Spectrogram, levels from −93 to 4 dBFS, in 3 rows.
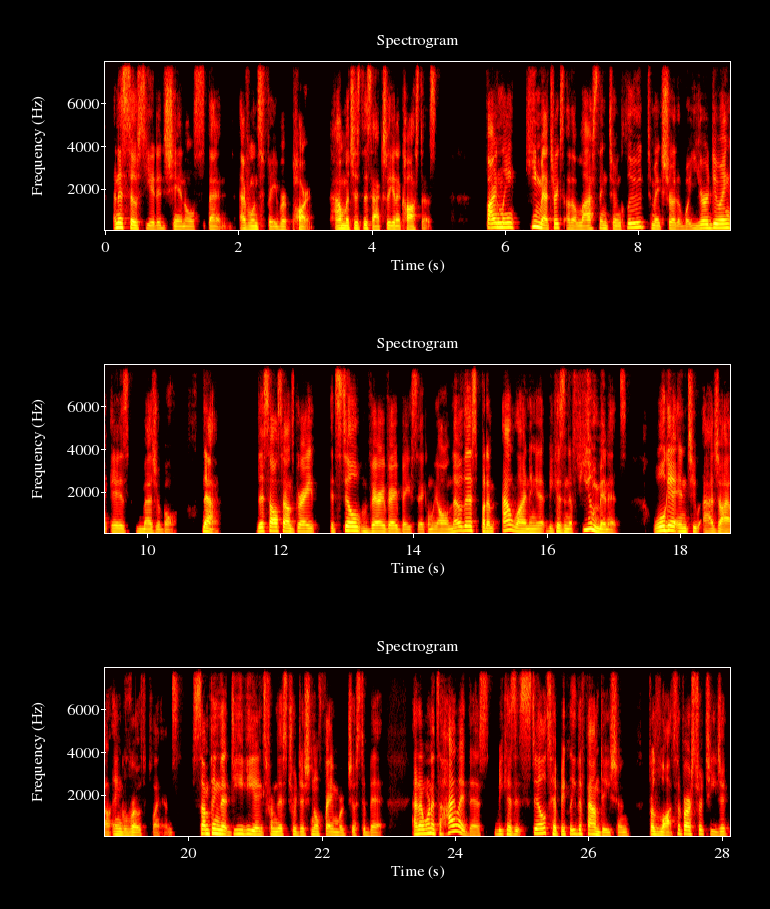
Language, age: English, 30-49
